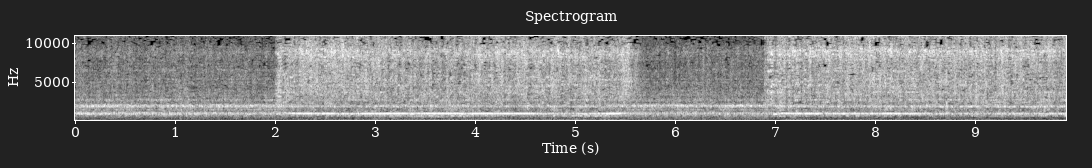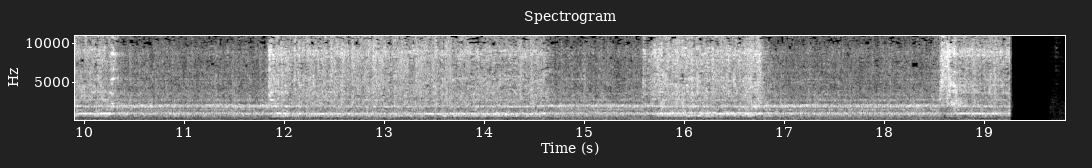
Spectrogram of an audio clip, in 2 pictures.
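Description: Ryobi benchtop belt sander running with a steady whine, as a steel bar is pressed against the moving belt in about four long passes, each adding a harsh grinding noise. The sound cuts off suddenly near the end.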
